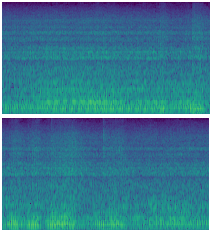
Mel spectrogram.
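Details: New Honda single-cylinder engine for a pressure washer, clamped down, with fuel pump, choked: buzzes evenly, dips, picks back up cleanly and runs steadily; starts and runs well.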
